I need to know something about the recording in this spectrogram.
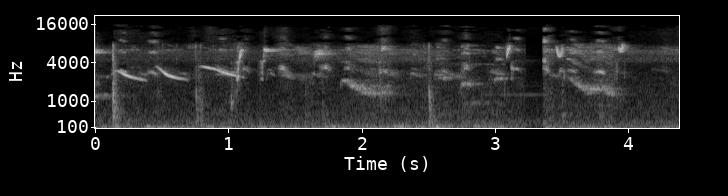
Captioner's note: trinca ferro cantando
